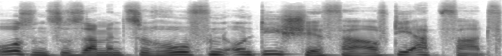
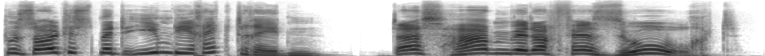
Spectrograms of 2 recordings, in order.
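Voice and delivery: higher, lightly voiced quarrel; arguing guests; 9 semitones higher, 4 dB louder than usual. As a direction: push back, mildly annoyed. Guests argue in inn.

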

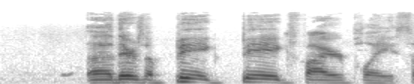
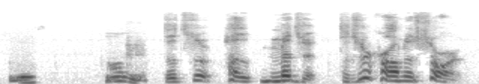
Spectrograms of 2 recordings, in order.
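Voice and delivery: lightly voiced gnome itching for a fight; scrappy gnome; 9 semitones higher, 13 dB louder than usual. Gnome Stitch challenges the taller man to fight, scrappy. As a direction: puff up like a tiny brawler.

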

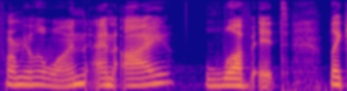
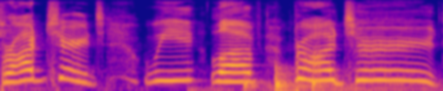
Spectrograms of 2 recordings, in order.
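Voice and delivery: excited; 8 semitones higher, 12 dB louder, much slower than usual. Real, not acted. Excited recognition of the show.

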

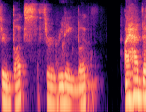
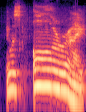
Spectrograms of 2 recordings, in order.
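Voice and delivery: stretched, higher-pitched, slow "all right"; drawn-out all right; 6 semitones higher, slower than usual. Real, not acted. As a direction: draw out a so-so verdict. Drawn-out grudging concession.

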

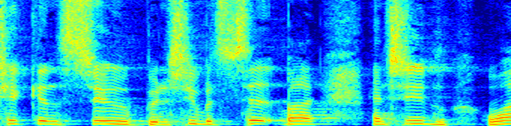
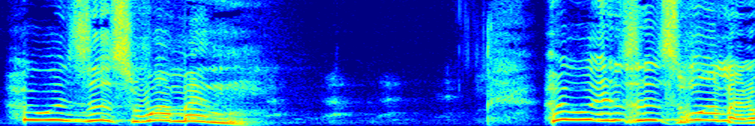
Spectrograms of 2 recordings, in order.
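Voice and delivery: high, amazed, almost crying out; mock disbelief. Daughter watching grandma spoil the girls, high astonished. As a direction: cry it out in comic astonishment. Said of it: "and I'm like".

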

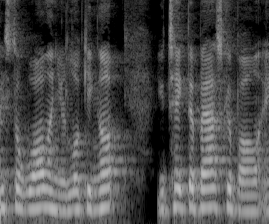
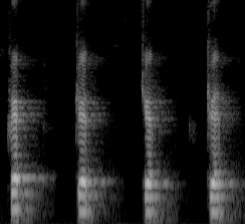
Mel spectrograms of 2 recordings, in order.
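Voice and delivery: short, light, detached drips; tiny separate drips; short drip sounds; 4 semitones lower, 5 dB quieter than usual. Shown as a demonstration. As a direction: drop each word like a drop of water. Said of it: "I like to think dip".

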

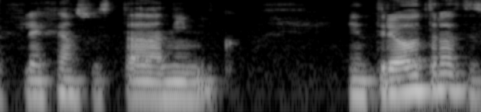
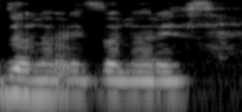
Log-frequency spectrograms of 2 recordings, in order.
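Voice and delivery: whispering; 6 dB quieter, slower than usual. Real, not acted. Wistful sigh over the poet.

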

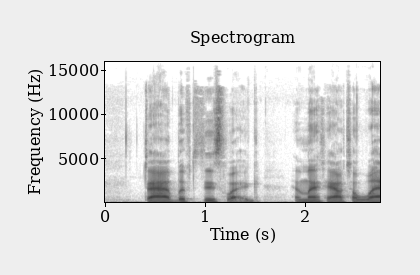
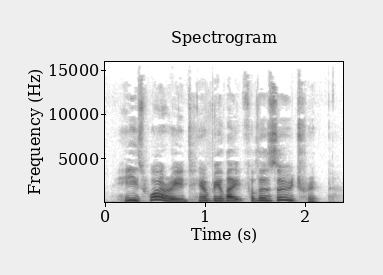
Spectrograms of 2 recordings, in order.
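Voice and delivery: much higher gentle mum voice; mum's voice; 4 dB louder than usual. A narrator's reading. Mum explaining to dad why the son is up, much higher voice. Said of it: "Mum said".

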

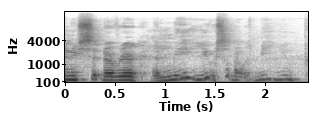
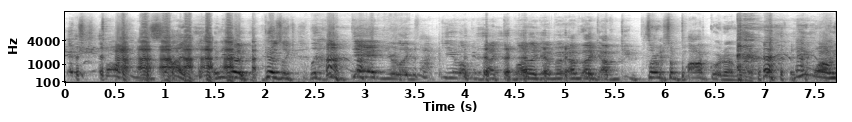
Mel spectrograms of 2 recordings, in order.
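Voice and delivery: high, loud, words broken by laughter; giddy telling, laughing between words; laughing while telling; 8 semitones higher, 10 dB louder than usual. Real, not acted. Retelling Denny's story to friends through laughter.

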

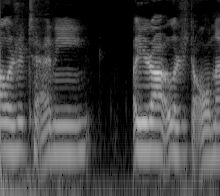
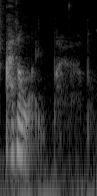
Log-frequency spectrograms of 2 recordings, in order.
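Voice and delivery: whispering; 14 dB quieter than usual. Real, not acted. Muttered confession while tasting.

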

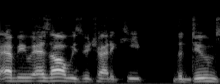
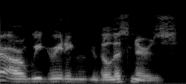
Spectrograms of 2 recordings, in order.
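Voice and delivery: normal talking voice

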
